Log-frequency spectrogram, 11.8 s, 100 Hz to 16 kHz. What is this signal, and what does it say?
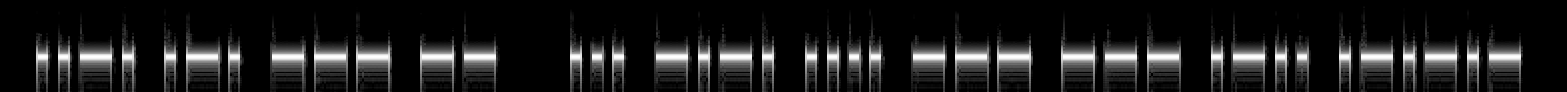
Morse code, heard as a keyed tone, about 15 wpm, 700 Hz. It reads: FROM SCHOOL.
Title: Sentences from Top 1000 Words - Review Part 6 - 15wpm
